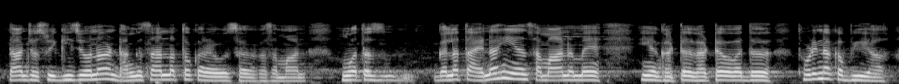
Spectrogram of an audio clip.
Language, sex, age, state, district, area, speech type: Sindhi, female, 45-60, Delhi, South Delhi, urban, spontaneous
